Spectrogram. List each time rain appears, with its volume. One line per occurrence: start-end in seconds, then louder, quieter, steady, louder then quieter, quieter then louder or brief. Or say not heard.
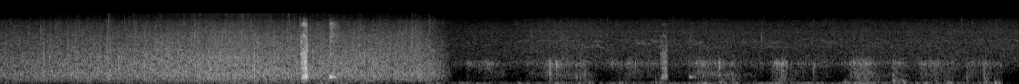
0.0-10.1 quieter.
